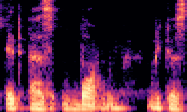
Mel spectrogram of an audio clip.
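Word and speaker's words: บอล: you pronounce it as Bon because the L at the end of a word in Thai is usually pronounced with an n so that this I'm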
